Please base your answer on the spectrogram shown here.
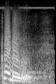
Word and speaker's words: pudding: m it is not pudding the cake that we prepare it is pudding so Double D is not stressed in English language and then the next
